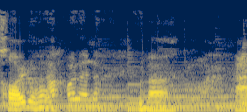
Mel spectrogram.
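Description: A voice talking over background music with acoustic guitar.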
